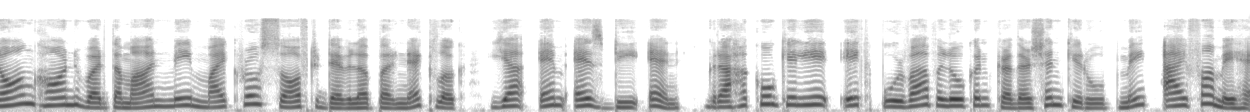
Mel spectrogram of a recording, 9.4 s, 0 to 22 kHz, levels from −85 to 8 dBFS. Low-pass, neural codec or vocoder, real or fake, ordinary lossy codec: 10.8 kHz; codec, 24 kHz, 0.9 kbps, WavTokenizer, small release; fake; none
